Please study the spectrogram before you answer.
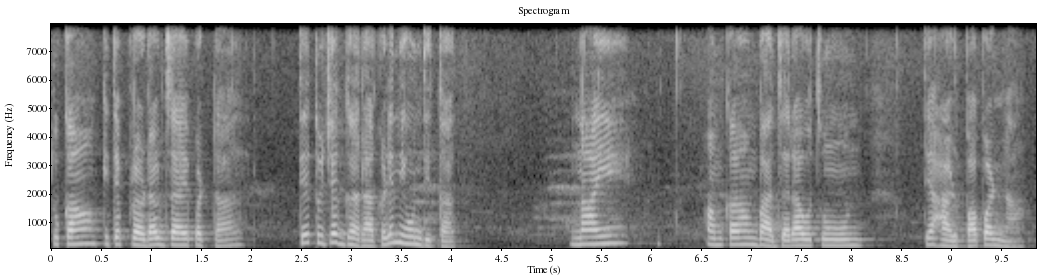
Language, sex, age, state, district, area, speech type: Goan Konkani, female, 18-30, Goa, Canacona, rural, spontaneous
